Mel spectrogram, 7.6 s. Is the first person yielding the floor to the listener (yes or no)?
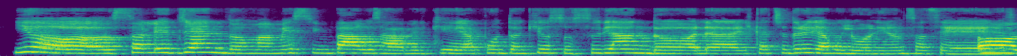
yes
